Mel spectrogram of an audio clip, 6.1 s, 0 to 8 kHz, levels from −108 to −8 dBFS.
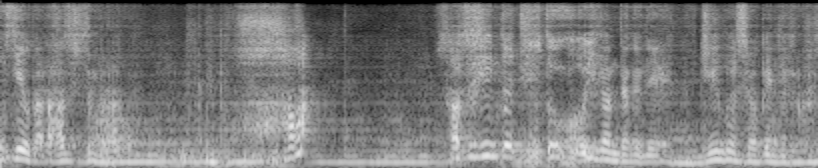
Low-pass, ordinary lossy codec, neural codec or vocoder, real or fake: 7.2 kHz; none; codec, 24 kHz, 1 kbps, SNAC; fake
